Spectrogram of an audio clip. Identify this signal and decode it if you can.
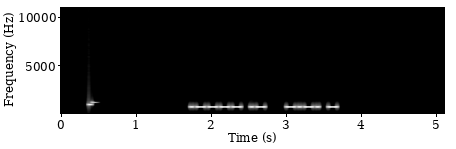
Morse code, heard as a keyed tone, about 30 wpm, 700 Hz. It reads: 1A CT
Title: Field Day Exchanges - 30wpm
